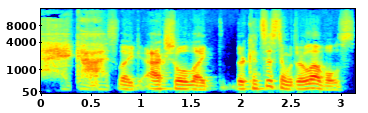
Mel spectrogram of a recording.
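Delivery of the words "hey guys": soft, breathy whisper pitched to carry. Showing how good actors sound when they whisper: stage whisper. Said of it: "stage whispering".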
